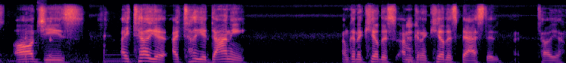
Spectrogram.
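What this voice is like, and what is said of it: Put-on regional accent, slipping. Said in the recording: “I'm starting to biff the accent now”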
